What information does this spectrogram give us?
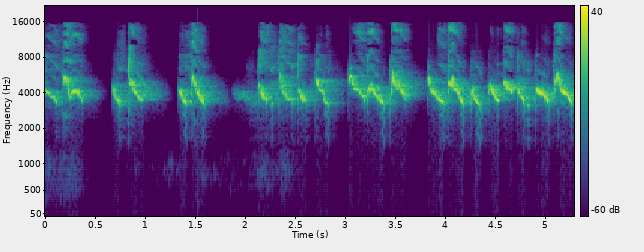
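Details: Kept white-crowned shama in new-feather season, dated 06-09-2021, sings separated whistled notes that quicken into a dense chattering string of slurred, sharply inflected phrases.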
